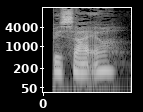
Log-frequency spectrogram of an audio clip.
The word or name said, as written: besejrer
